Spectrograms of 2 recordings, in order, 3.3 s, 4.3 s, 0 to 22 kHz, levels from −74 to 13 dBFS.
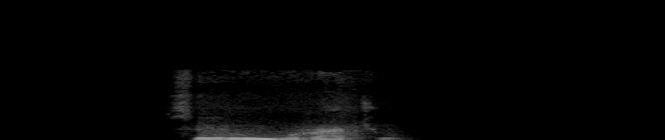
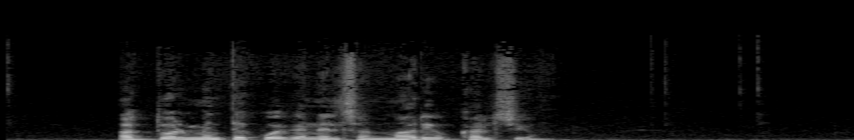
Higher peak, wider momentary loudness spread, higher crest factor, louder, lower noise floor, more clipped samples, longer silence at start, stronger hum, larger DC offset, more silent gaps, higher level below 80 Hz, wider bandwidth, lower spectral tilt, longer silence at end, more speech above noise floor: second, -14 dBFS vs -2 dBFS; first, 14 LU vs 9 LU; about the same, 18 dB vs 18 dB; second, -28 LUFS vs -18 LUFS; first, -88 dBFS vs -54 dBFS; neither; first, 0.85 s vs 0.6 s; neither; neither; neither; second, -66 dBFS vs -48 dBFS; second, 11.5 kHz vs 15 kHz; about the same, -7 dB/octave vs -7 dB/octave; second, 1.35 s vs 1.55 s; first, 61 dB vs 36 dB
